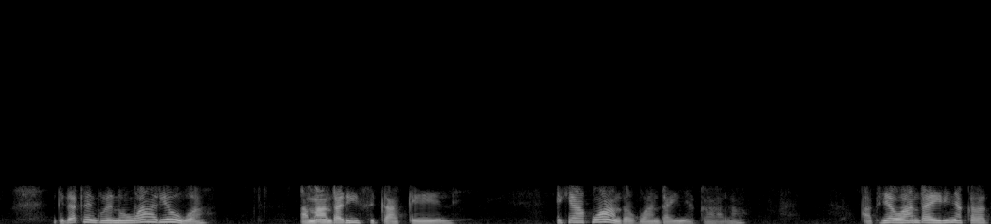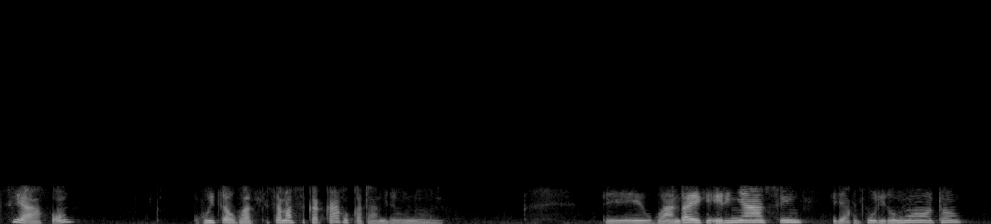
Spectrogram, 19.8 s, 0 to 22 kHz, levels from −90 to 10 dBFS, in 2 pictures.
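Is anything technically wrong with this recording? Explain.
Yes. The speech carries AMR narrowband mobile codec damage from start to finish. AMR-NB rebuilds the signal from a vocal-tract model excited by a few pulses per 5 ms subframe, and here the coding is heavy, pointing to one of its lowest modes, around 5.15 kbps. Nothing above about 3.8 kHz survives, so the sound is boxed-in and muffled, and the sparse pulse excitation gives it a buzzy, synthetic, phone-line quality.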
